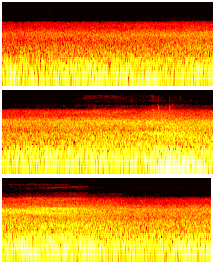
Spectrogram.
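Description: Road traffic on a wide city street: a steady noise of car engines and tyres, swelling as a vehicle passes close by about seven to ten seconds in.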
